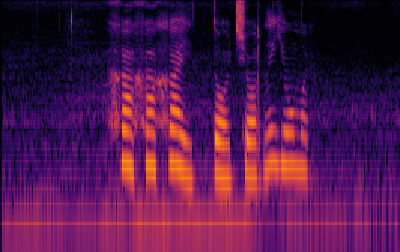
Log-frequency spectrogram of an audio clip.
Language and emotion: Russian, positive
